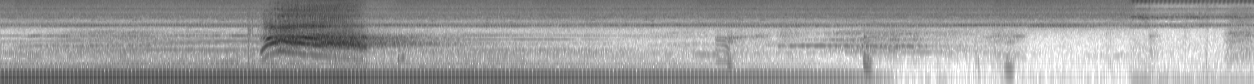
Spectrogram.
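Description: Suspense film score: a deep steady drone with a loud sweeping swell about three seconds in, then fading away by about nine seconds. A few short falling cries follow over quiet night ambience.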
